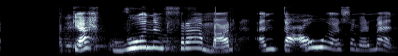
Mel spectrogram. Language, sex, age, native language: Icelandic, male, 13, Icelandic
